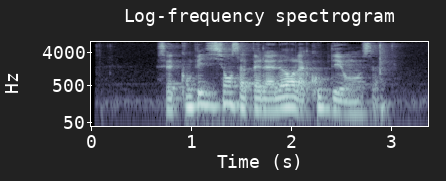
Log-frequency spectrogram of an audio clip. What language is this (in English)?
French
